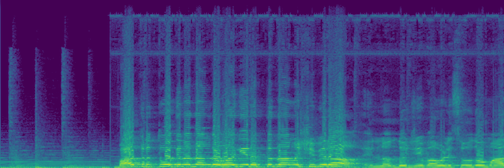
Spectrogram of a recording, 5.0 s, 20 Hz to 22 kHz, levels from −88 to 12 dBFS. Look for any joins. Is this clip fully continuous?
no; 1 cut; at 1.1 s

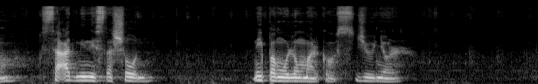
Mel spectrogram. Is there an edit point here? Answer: no; 0 cuts

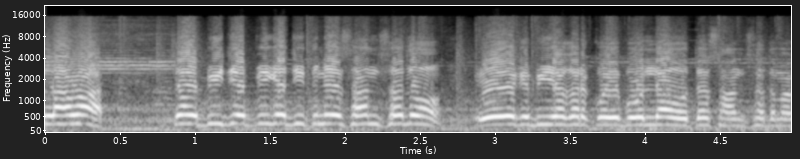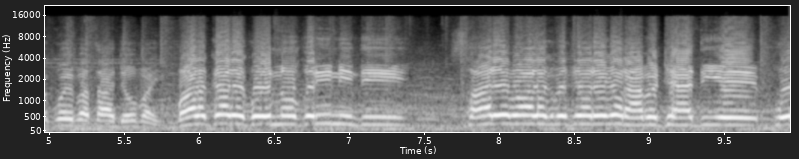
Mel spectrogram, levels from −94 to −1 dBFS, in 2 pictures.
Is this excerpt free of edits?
no; 1 cut; at 5.7 s

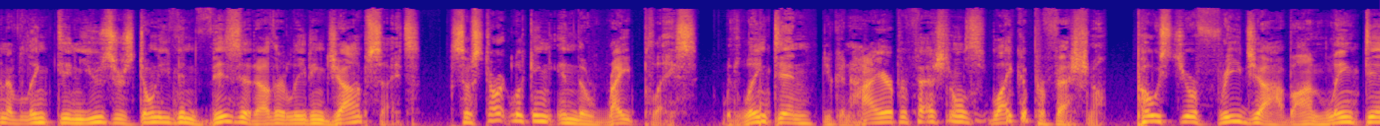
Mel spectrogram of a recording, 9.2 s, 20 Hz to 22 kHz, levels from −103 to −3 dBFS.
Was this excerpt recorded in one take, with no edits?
yes; 0 cuts

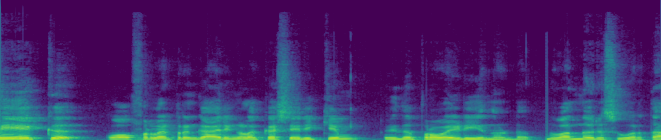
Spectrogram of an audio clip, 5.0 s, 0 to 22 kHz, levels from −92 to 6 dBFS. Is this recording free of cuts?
no; 1 cut; at 4.0 s

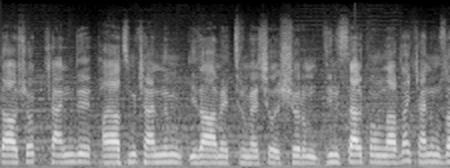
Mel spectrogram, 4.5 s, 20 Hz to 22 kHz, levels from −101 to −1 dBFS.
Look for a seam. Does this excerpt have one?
no; 0 cuts

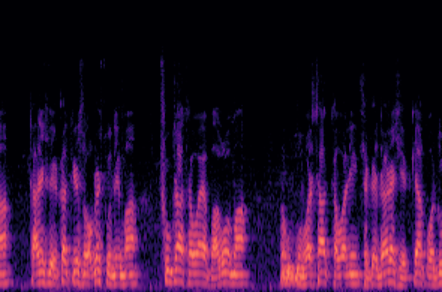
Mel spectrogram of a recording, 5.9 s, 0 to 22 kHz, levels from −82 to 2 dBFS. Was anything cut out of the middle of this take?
no; 0 cuts

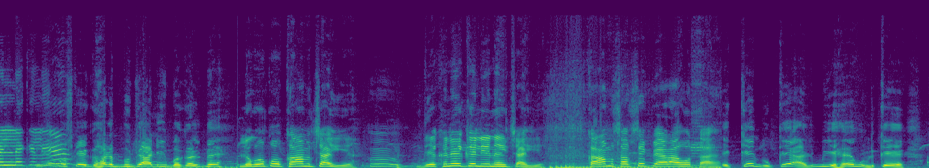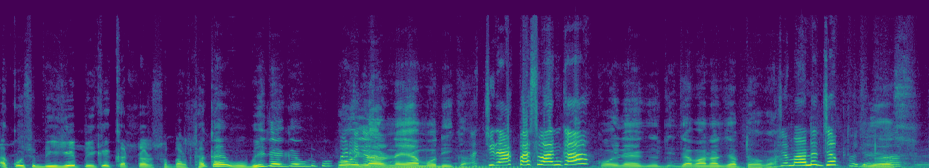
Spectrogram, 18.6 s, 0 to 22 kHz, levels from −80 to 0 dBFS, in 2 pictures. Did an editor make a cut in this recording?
yes; 3 cuts; at 2.3 s, 7.2 s, 12.6 s

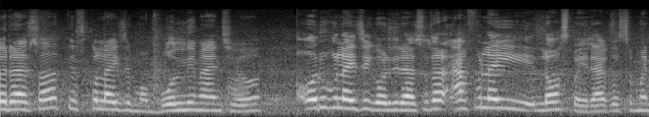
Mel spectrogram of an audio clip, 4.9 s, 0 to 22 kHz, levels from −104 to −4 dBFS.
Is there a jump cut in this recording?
yes; 1 cut; at 2.3 s

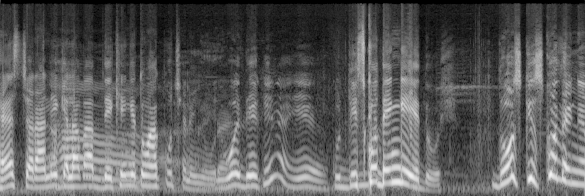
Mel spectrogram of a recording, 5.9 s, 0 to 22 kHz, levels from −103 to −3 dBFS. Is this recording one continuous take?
no; 1 cut; at 3.2 s

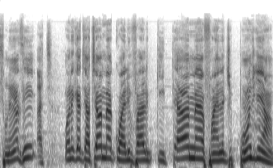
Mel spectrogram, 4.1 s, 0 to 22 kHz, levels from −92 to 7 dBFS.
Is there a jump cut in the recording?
no; 0 cuts

